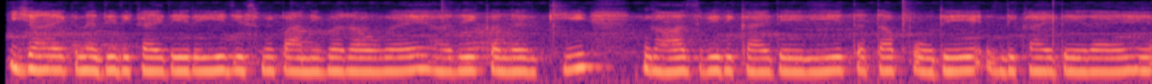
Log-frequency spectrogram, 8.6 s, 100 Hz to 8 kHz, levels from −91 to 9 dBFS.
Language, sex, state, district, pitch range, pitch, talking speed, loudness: Hindi, female, Bihar, Sitamarhi, 200-210 Hz, 205 Hz, 195 wpm, -18 LUFS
